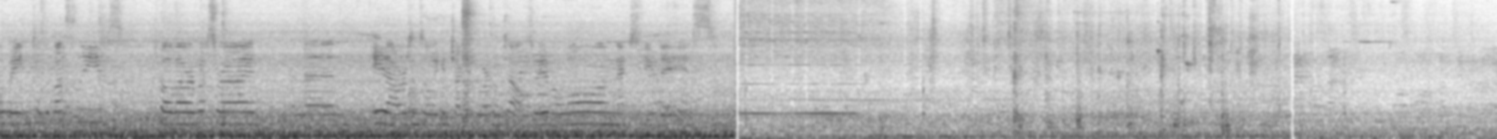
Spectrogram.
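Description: Busy underground railway station and train: a loud low rumble with people's voices over it, then, after a sudden drop in level about nine seconds in, the quieter inside of a suburban train carriage with scattered clicks and knocks.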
